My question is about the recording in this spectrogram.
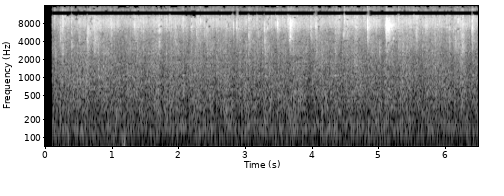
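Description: Steady rain falling, an even hiss with scattered individual drops ticking through it.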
